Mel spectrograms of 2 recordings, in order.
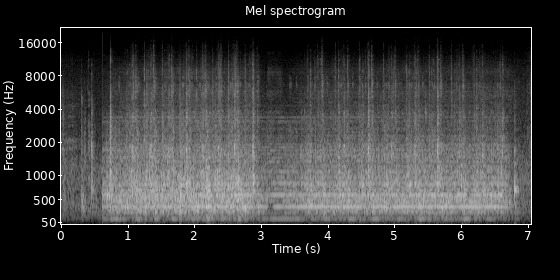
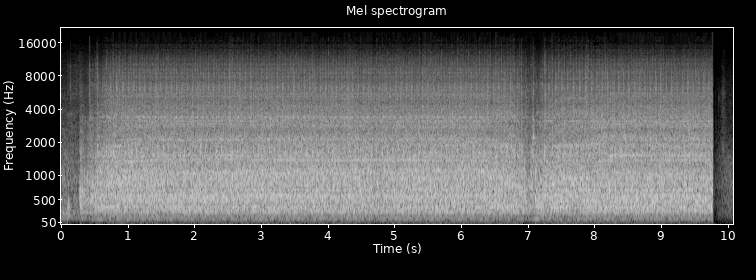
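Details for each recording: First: Sewing machine stitching saddle leather at slowed acceleration with the standard needle unchanged: steady motor hum, needle beat about three to four a second, slowing and straining midway; labored stitching through thick leather, a top job for this machine. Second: Oiled, threaded sewing machine switched to zigzag on the same single fabric layer: even, rapid stitching chatter at about three stitches a second, steady pace and tone; sewing normally.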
